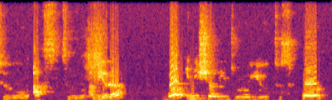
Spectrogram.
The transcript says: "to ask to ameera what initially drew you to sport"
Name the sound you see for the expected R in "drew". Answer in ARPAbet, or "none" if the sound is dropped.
none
